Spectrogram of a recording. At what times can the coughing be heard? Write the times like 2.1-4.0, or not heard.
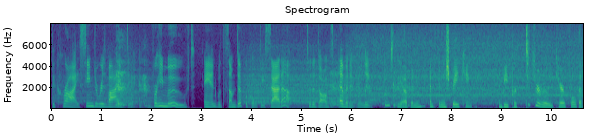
1.2-2.0, 5.5-7.2.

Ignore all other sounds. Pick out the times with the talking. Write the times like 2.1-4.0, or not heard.
0.0-10.6.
